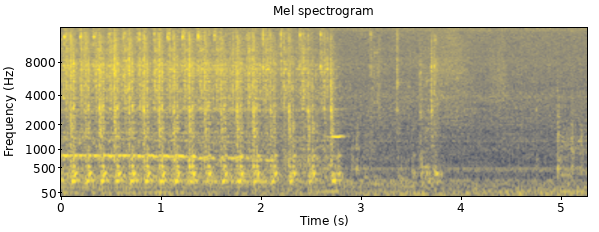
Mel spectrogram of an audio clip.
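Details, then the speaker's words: Sewing machine stitching a quarter-inch seam around a gift pot holder, with a little backstitch: rapid, even clatter of about five or six stitches a second, then the machine stops; normal, smooth stitching. "I'm just going to sew a/4 inch almost all the way around. Back stitch a little bit."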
